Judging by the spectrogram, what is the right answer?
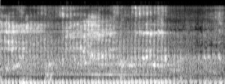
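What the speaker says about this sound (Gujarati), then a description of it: "અને ટ્રેક્ટર ચાલુ છે." A tractor engine runs steadily in a farm field during cumin sowing, giving a moderately distant, even chugging drone with a faint rhythmic clatter throughout.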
